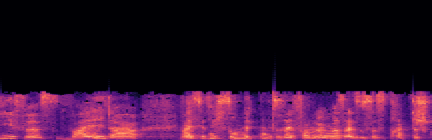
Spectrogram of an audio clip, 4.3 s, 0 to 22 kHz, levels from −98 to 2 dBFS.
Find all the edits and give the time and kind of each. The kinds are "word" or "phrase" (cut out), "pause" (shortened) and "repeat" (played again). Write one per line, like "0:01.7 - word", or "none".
0:02.1 - word
0:02.9 - word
